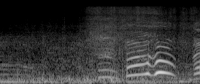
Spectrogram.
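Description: Wind rushing over the microphone and a low, steady engine drone from a Lada Niva towing a sled through snow. About a second in, a man's voice calls out over it.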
